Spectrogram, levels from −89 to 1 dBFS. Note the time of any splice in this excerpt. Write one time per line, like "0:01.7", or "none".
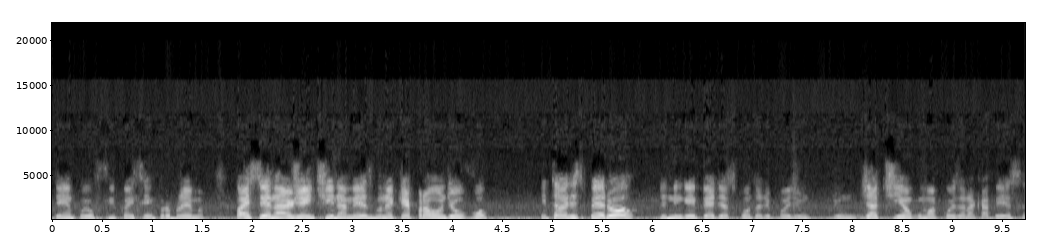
0:04.8
0:06.1
0:08.0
